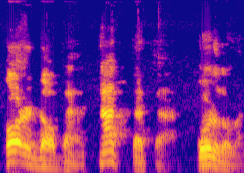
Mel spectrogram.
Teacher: Córdoba. The accent is on the first syllable.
